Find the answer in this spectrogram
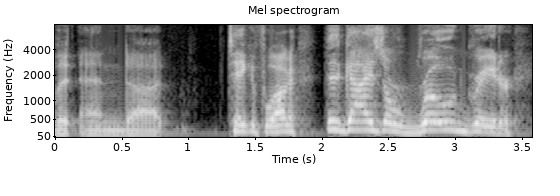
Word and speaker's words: Fuaga: on uh tiis say funga that's how you pronounce it funga then with the second round pick the New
